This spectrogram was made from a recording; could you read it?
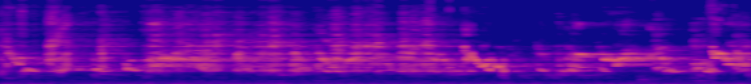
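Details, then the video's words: Budgerigars chattering together while they eat, with steady busy twittering and squeaky notes repeating irregularly, about one and a half per second. "Budgie sound"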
